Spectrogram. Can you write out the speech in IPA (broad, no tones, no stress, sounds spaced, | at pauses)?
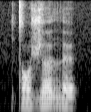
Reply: t ɔ ʒ ɜ r ɛ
